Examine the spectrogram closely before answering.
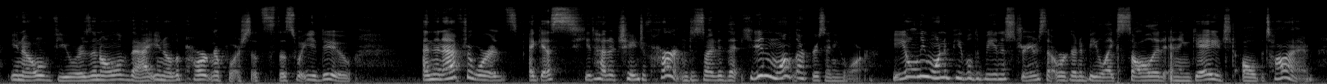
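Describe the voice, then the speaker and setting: A woman's voice: mid-range voice, fairly bright tone. A woman streamer chatting casually to her live viewers, giving advice in a rambling, jokey way and often breaking off mid-thought. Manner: jokey, laughs easily. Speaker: game streamer.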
